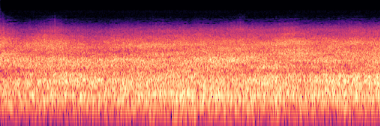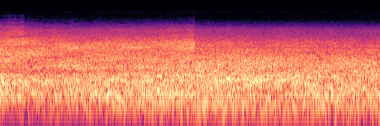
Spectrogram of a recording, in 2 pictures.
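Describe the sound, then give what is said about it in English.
A Harrier fighter jet flying overhead, its engine roaring loudly and steadily for the whole stretch, a broad rushing drone with a faint whine on top and no voices. “It's a fighter jet.”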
